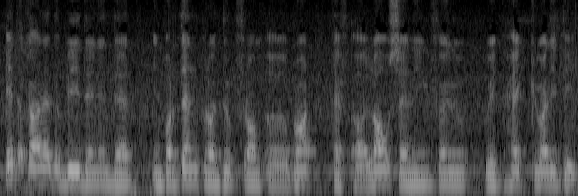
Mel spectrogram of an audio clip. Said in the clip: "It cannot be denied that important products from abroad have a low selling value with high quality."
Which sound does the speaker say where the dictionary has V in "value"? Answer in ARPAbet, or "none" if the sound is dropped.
F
